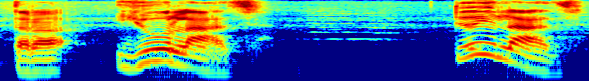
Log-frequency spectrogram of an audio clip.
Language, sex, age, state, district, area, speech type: Nepali, male, 45-60, West Bengal, Kalimpong, rural, spontaneous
